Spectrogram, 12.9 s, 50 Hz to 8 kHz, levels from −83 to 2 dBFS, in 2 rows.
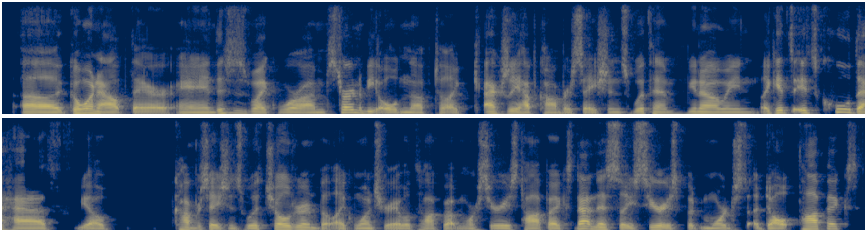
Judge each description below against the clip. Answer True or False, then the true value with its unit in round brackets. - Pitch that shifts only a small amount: False (3.5 semitones)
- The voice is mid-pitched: False (105 Hz)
